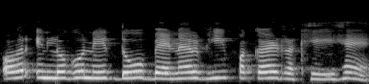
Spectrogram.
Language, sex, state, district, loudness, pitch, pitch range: Hindi, female, Chhattisgarh, Raipur, -14 LUFS, 290 Hz, 270-295 Hz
